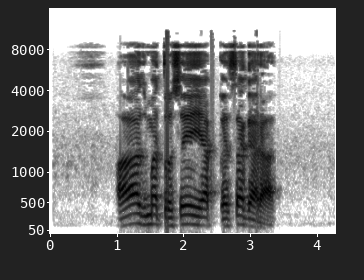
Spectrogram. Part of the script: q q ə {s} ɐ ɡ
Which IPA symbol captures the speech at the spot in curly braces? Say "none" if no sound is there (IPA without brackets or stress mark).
s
